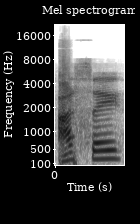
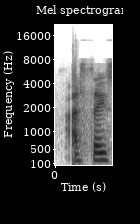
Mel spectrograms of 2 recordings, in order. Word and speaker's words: hace: So we say hace sol. So it's like saying it is sunny. It is sunny. Hace sol. Again, notice how we don't pronounce the H?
